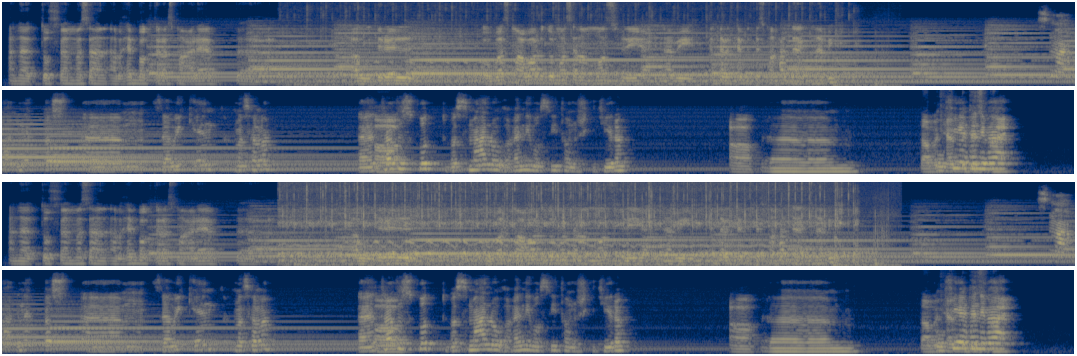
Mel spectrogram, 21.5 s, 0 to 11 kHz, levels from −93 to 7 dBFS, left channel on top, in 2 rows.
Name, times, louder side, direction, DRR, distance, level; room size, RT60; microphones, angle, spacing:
voice 1, 0.1-2.8 3.5-4.2 4.8-8.4 14.4-14.7 18.0-18.3 19.9-20.8, left 2 dB, 30° left, 1.3 m, -32 dB
sound 1, 1.4-18.2, left 2 dB, 50° left, 1.2 m, -34 dB
Mechanisms, 2.8-9.0, right 7 dB, 55° right, 0.4 m, -33 dB
voice 2, 10.4-13.4 14.3-17.0 18.3-19.3 20.0-20.8, equal, 15° right, 1.2 m, -32 dB
7.3 x 5.6 x 4.4 m
head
